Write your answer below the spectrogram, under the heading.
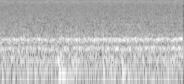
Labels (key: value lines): label: anthrophony, boat engine
recorder: HydroMoth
